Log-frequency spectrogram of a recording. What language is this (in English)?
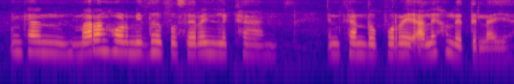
Santali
